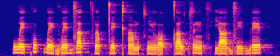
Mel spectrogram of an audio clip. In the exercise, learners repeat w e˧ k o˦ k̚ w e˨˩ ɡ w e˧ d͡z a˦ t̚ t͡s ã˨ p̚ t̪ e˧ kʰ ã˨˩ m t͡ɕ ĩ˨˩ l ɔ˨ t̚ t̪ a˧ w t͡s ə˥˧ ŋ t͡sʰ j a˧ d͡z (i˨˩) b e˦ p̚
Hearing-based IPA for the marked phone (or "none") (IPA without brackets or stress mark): i˧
